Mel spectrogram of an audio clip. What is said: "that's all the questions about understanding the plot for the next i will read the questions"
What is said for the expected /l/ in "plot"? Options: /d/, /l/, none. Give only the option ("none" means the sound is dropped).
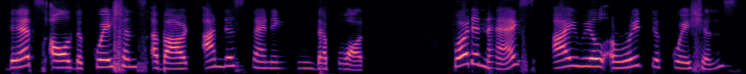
/l/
